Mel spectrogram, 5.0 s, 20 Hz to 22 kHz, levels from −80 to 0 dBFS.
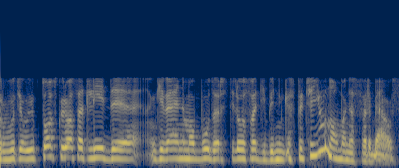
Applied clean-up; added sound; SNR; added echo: none; none; none; none.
